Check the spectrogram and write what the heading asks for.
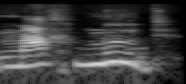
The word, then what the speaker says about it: Mahmoud: You have to swallow the H. Sure. Mahmoud. Mahmoud? What is it? Mahmoud. Mahmoud. Spell it. Mahmoud. Mahmoud. Mahmoud. It's Mahmoud. Okay, good.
